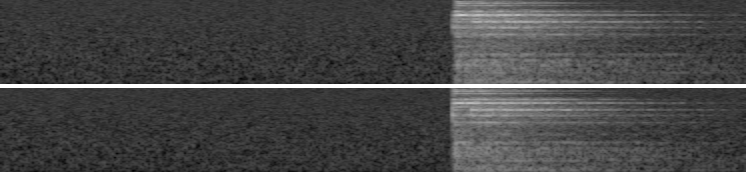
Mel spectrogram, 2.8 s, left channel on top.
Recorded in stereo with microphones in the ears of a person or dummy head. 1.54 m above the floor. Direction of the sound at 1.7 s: 35° right (ahead or behind).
